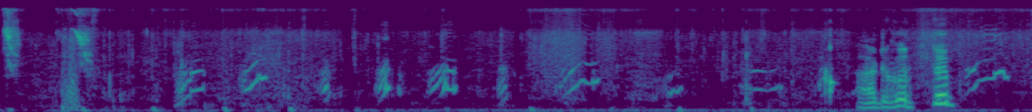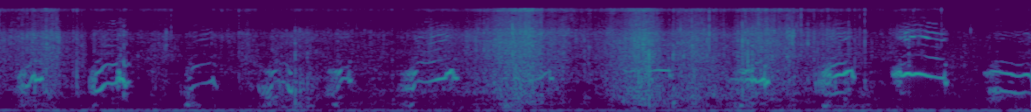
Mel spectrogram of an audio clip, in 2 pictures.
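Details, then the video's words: Bullmastiff puppies, Ladoo's newborn litter, giving short, high squeaky whimpers that rise and fall, many overlapping in quick bursts, with human talking and rustling around them. "Ladoo KY bachy b aagy .Bully Mastiff dog Breed"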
